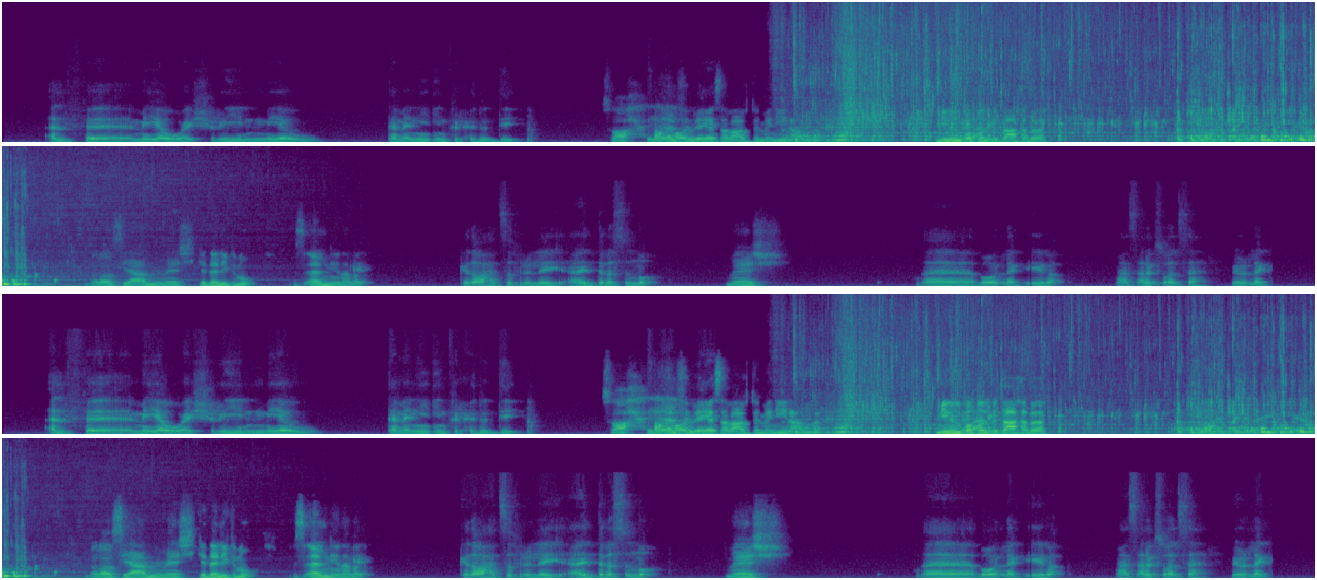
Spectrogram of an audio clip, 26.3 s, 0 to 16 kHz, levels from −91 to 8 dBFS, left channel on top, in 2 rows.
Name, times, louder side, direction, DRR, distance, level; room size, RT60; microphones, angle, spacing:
voice 1, 0.5-3.2 3.9-5.3 6.5-7.2 9.4-10.2 11.7-13.3 16.6-16.8 17.7-19.7 22.3-23.8 24.3-25.8, right 2 dB, 35° right, 3.5 m, -33 dB
voice 2, 6.1-8.2 9.3-10.4 14.0-15.7 16.0-16.8 20.4-20.9, right 4 dB, 50° right, 1.1 m, -27 dB
Toilet flush, 7.7-13.7 14.0-14.2, left 2 dB, 10° left, 0.4 m, -28 dB
head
